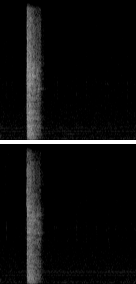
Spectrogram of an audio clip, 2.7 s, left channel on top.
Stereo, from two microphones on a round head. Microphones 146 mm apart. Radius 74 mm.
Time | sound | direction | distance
0.5 | breaking glass | 25° left (ahead or behind) | 0.6 m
